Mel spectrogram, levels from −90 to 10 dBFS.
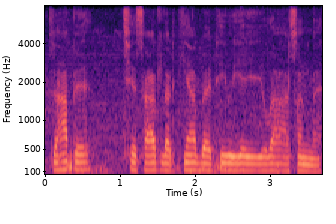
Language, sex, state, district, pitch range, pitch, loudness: Hindi, male, Bihar, Patna, 120-135 Hz, 130 Hz, -17 LUFS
